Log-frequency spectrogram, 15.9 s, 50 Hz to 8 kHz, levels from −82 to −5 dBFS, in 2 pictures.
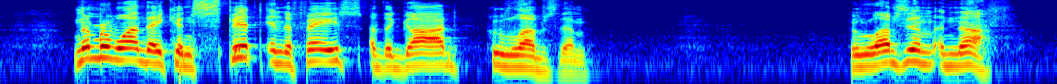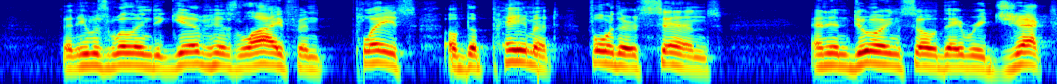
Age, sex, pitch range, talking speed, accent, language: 50-69, male, 135-170 Hz, 150 wpm, American, English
